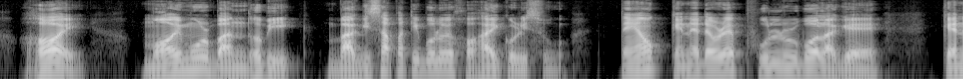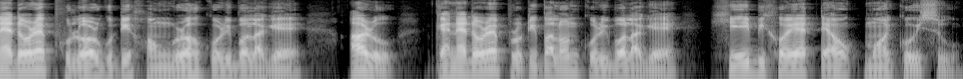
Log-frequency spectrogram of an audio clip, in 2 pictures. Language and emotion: Assamese, neutral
